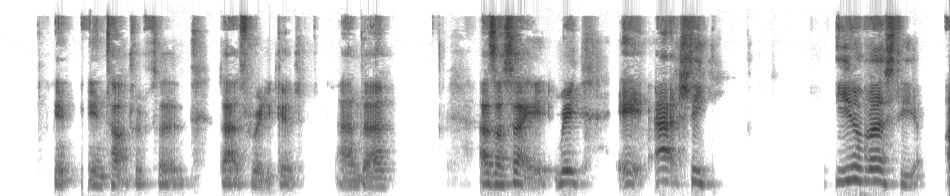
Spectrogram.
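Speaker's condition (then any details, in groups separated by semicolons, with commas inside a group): Cerebral palsy; from birth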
